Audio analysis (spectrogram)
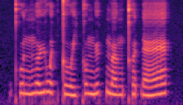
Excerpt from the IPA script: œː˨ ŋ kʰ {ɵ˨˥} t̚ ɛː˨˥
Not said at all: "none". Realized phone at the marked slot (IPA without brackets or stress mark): ɵ˧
